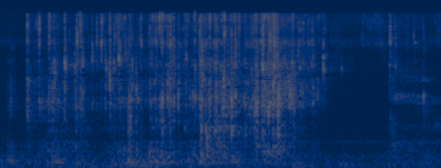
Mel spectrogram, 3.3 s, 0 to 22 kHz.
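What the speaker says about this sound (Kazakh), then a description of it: "ең алдымен 1 стакан қайнаған суымызды құйып аламыз" Boiling water poured into a glass, a continuous splashing, gurgling fill lasting about two and a half seconds before tapering off, close and moderately loud, followed by a few small trickles and drips.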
